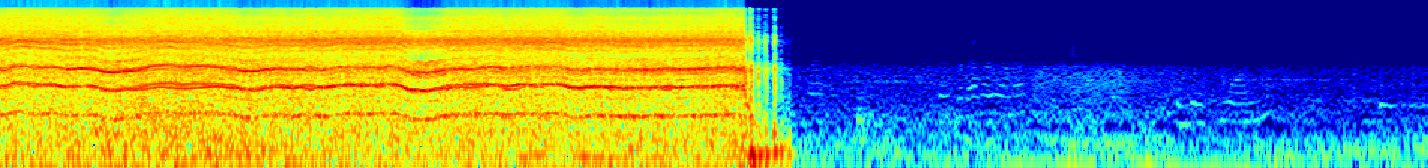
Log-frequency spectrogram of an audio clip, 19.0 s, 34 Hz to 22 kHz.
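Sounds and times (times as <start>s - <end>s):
drone propellers whining: 0.0s - 10.6s.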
